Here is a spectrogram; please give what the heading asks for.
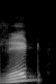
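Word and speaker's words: read: যাবে আ book is রেড বাই হিম এই রিড বানান কিন্তু একই তো যেহেতু এটা ভি থ্রি উচ্চারণ করতে হবে রিড রেড রিড মনে রাখবেন তো বলছে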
